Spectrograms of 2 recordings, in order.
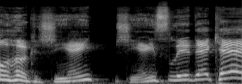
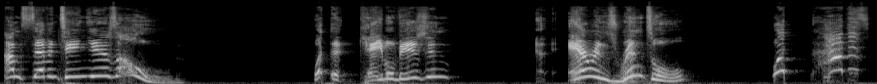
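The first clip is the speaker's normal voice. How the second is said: mock teen outrage; 6 semitones higher than usual. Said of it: "when it was time for you".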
